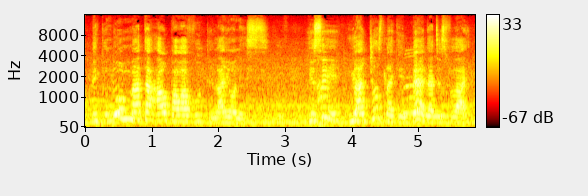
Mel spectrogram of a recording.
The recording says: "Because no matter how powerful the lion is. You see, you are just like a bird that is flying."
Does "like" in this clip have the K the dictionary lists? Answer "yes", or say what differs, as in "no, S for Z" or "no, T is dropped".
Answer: yes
